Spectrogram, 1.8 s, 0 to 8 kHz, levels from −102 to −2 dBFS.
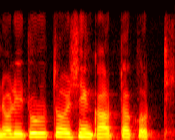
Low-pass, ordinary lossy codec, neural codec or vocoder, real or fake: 7.2 kHz; none; none; real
